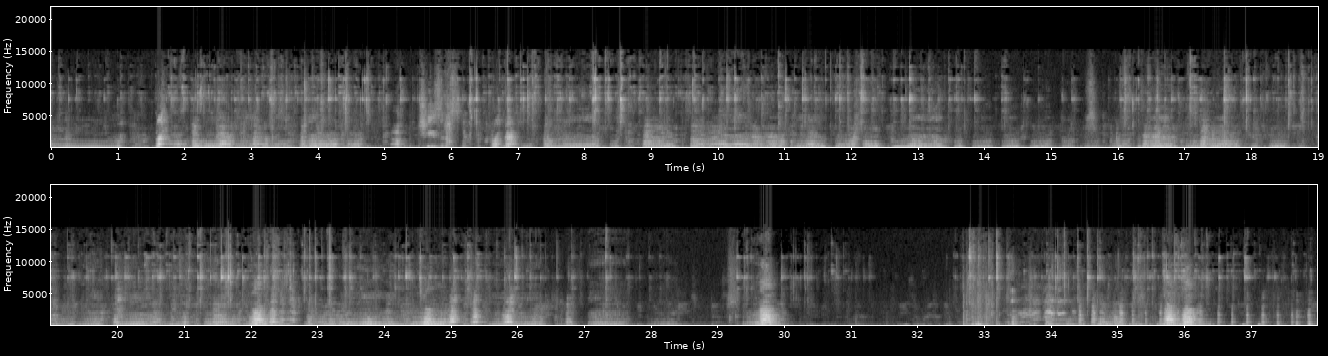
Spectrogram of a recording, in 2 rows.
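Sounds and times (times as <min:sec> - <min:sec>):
dogs growling: 0:00.0 - 0:28.6, 0:29.2 - 0:30.4, 0:32.7 - 0:38.0
dogs barking sharply: 0:22.0 - 0:22.4, 0:29.6 - 0:30.0.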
